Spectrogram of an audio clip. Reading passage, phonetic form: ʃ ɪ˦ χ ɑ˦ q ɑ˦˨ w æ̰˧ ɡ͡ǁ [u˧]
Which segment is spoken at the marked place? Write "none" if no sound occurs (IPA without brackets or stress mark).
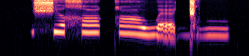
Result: u˨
